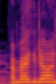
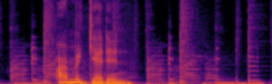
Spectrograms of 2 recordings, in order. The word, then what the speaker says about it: Armageddon: Armageddon. Guys, I've been pronouncing it wrong this entire time. It's Armageddon. I told you? See, when I say Armageddon, it sounds like a freaking dinosaur.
